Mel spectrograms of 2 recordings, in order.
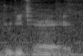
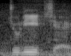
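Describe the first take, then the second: First: The final syllable carries the stress. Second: The final syllable carries no stress. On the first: The speaker calls it wrong. "I put the emphasis in the wrong place" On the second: The speaker calls it right. "There's no accent on the final syllable"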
